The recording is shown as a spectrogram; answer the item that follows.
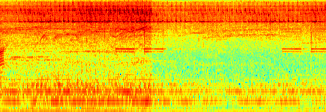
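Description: A steady low drone, a little quieter from about three seconds in, with short pairs of faint high electronic beeps about halfway through and again near the end.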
